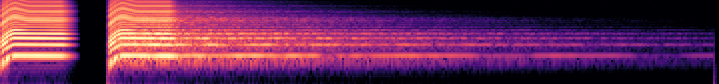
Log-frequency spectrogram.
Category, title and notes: Sound effects > Electronic / Design
Synthed with vital. Processed with Khs Bitcrusher, Waveshaper, OTT.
